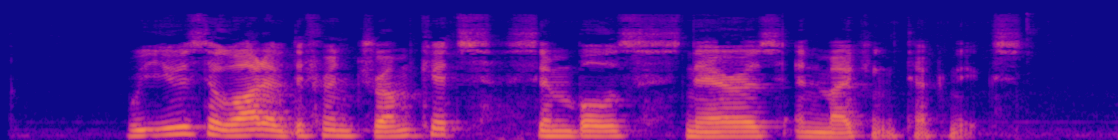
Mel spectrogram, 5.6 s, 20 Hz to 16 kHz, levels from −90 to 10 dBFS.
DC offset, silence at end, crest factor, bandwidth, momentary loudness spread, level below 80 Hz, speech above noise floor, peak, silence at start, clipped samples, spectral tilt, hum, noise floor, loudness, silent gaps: under 0.1%; 0.5 s; 18 dB; 11 kHz; 15 LU; -64 dBFS; 43 dB; -8 dBFS; 0.65 s; under 0.1%; -6.5 dB/octave; none; -69 dBFS; -26 LUFS; none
